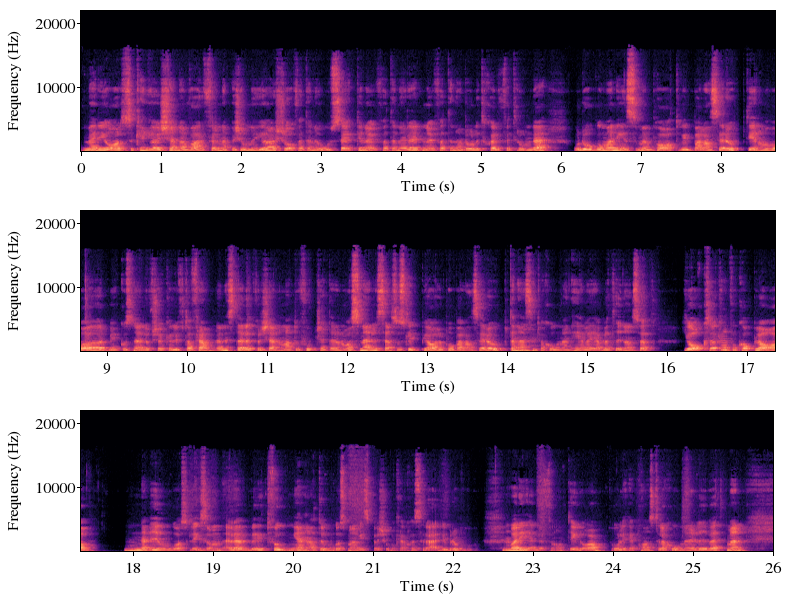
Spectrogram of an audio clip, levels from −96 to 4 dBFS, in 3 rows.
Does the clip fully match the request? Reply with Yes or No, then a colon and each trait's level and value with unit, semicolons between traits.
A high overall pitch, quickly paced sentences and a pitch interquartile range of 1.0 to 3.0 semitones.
Yes: high, 200 Hz; fast, 275 wpm; narrow, 2.5 semitones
